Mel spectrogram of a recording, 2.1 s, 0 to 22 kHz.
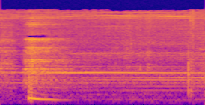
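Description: Motorised TFT screen mechanism of a Caliber RMD579DAB-BT single-DIN car radio retracting the folded screen into the unit. It opens with a clunk a quarter second in, runs as a steady whine, and stops with a click near the end.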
